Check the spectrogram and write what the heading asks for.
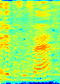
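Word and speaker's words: Desclée de Brouwer: Alors comment dites-vous ? Des Clés de Brouwer ? Il y a tellement de prononciations différentes. – Parfait, c'est parfait. – Des Clés de Brouwer, très bien.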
